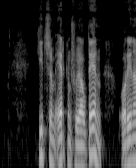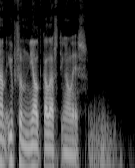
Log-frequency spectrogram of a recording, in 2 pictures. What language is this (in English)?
Mari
